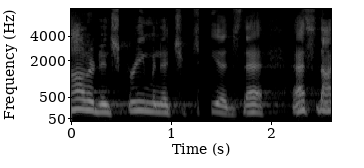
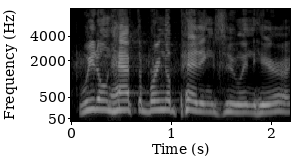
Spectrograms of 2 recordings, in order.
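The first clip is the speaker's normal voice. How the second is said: emphatic preaching; 5 dB louder than usual. Acted. Emphatic preaching punch line.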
